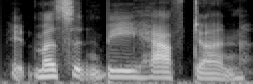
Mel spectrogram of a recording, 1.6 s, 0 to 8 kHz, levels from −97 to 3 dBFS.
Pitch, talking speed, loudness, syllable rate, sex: 165 Hz, 190 wpm, -20 LUFS, 3.4 syllables/s, female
